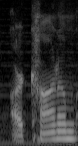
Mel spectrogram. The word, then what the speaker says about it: Arcanum: is called what is it Arcana Arcanum it's Arcanum Academy of mystical Studies arum Academy um yeah hold on it's spelled uh a r c a n u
